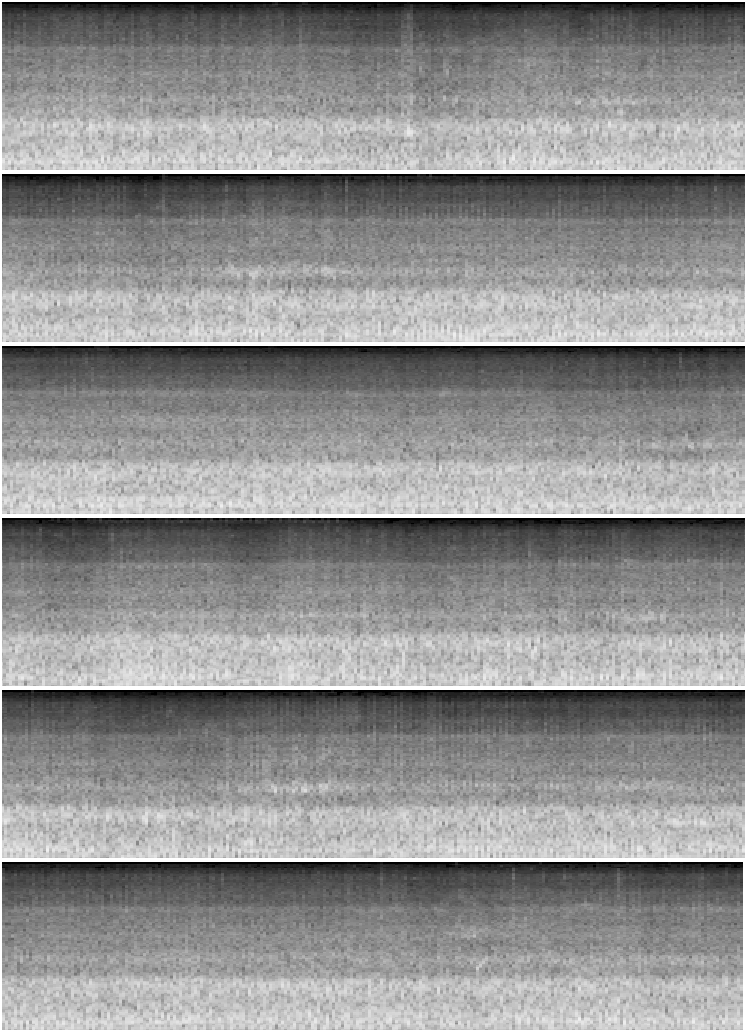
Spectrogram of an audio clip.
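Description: Go-kart running at racing speed around the track, its engine and road noise heard from the kart's onboard camera, a steady unbroken drone.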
